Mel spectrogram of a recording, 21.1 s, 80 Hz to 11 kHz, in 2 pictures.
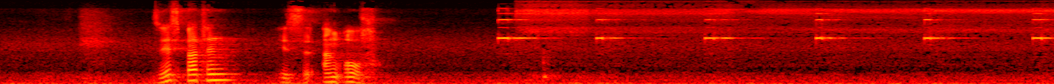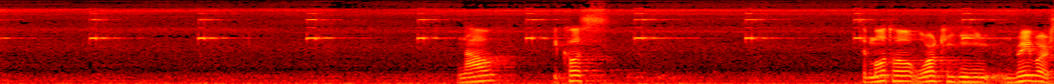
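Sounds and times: short high beeps: 0:05.0 - 0:07.6, 0:12.5 - 0:21.0.

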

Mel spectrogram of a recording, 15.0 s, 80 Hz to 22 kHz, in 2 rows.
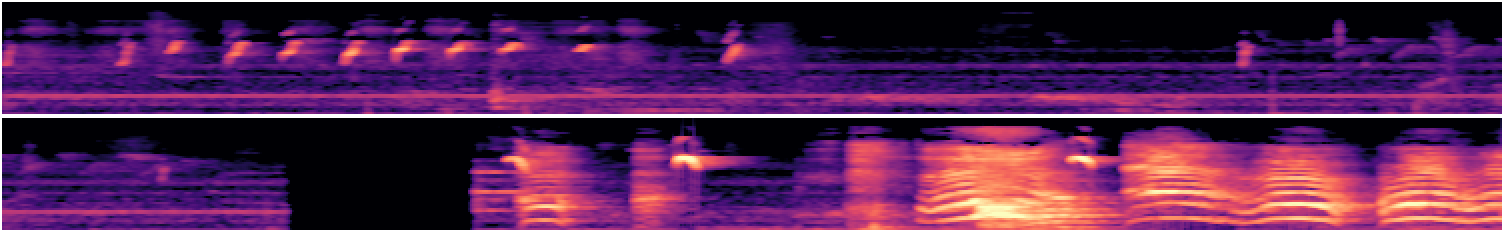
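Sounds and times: chick peeping: 0:00.0 - 0:08.6, 0:09.9 - 0:11.2, 0:12.7 - 0:13.1.

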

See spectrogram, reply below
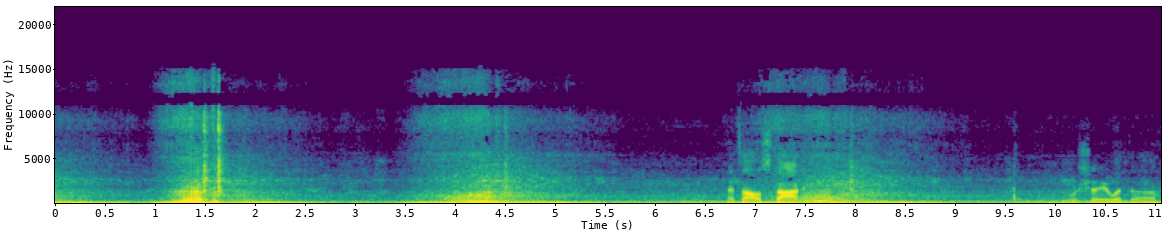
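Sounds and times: car engine revving: 0:00.0 - 0:11.0.

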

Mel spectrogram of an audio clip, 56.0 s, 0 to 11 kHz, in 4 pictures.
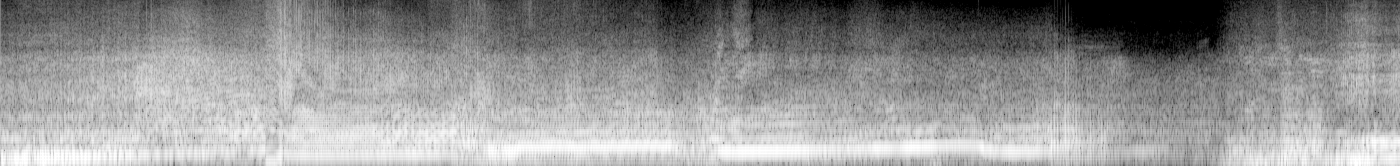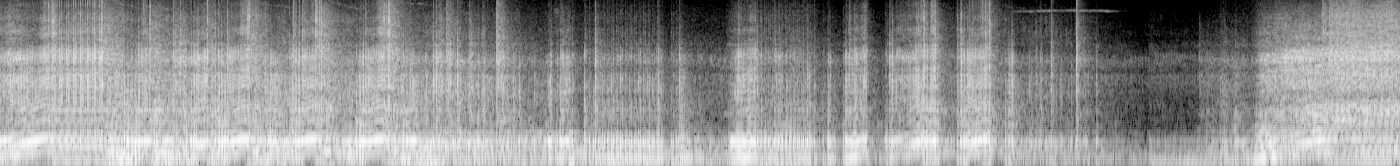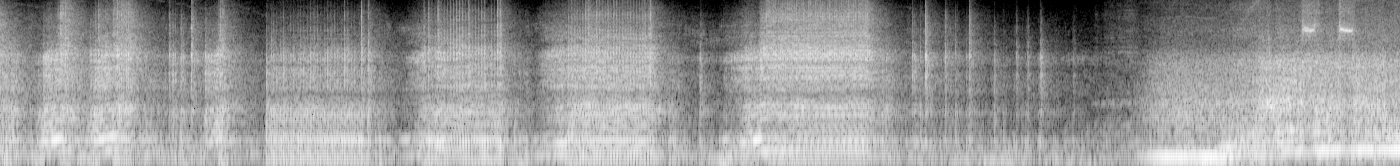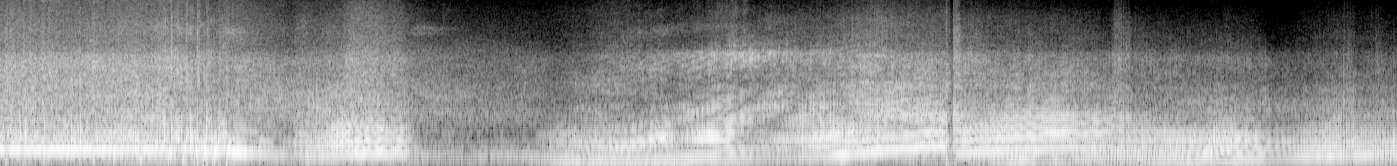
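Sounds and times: car engines revving: 0:00.0 - 0:55.9
exhaust pops and crackles: 0:14.5 - 0:23.0, 0:28.0 - 0:38.9.

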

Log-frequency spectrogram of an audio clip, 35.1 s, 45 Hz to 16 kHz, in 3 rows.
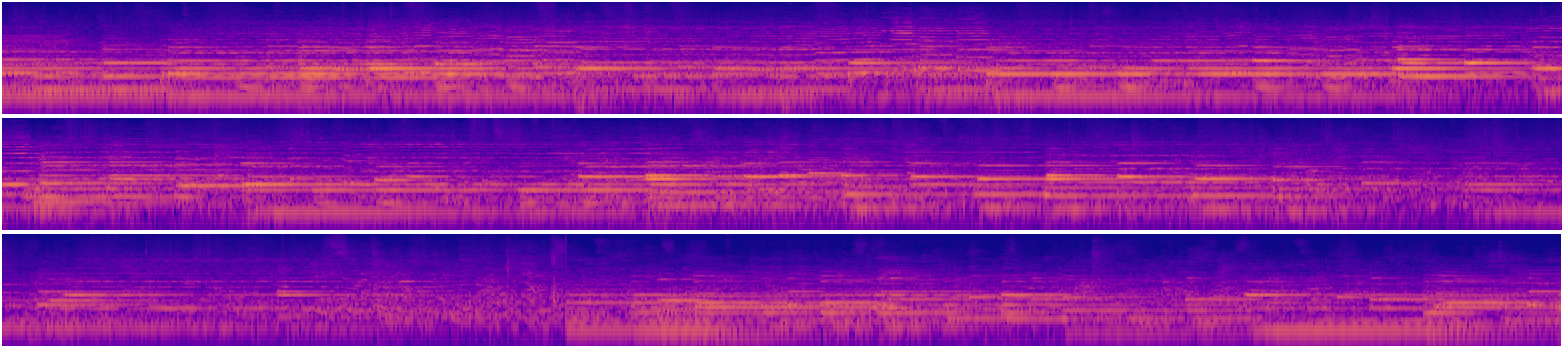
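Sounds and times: fiddle dance tune: 0:00.0 - 0:26.5.

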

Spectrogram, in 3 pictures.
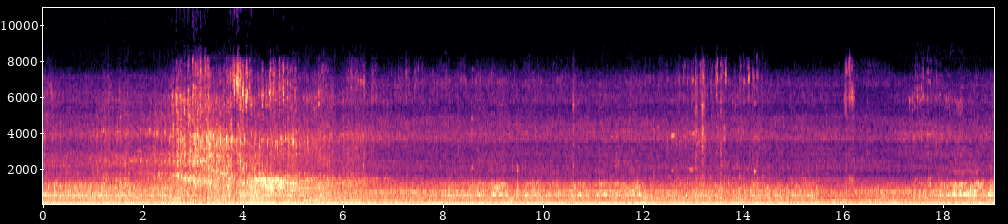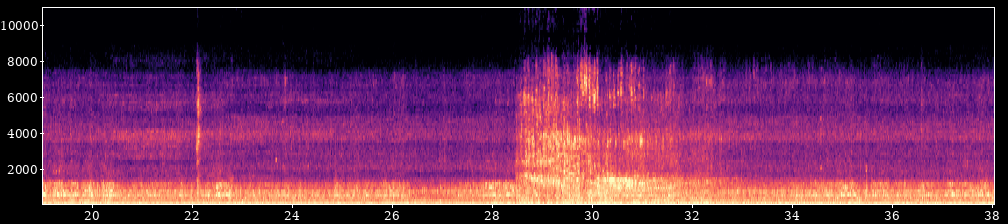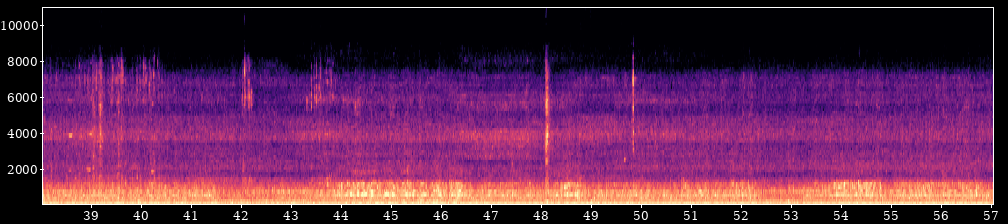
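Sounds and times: rushing scraping noise: 0:00.0 - 0:09.7, 0:28.4 - 0:40.5
diesel engine running: 0:00.0 - 0:57.0.

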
